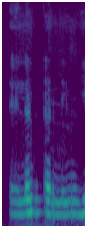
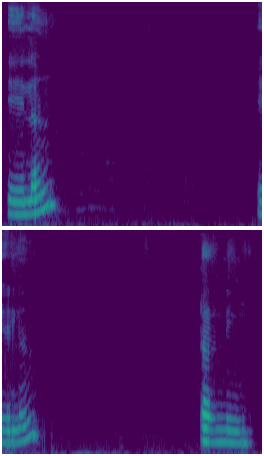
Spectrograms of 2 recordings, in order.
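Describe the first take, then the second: First: Said in the usual way. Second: One word at a time, long pauses; slow dictation. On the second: Shown as a demonstration. Teacher dictating a name for copybooks, word by word. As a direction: leave time to write after each word. Dictating after asking students to write.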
